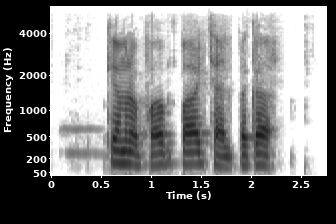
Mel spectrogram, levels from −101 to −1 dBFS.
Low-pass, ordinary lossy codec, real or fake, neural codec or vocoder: 5.4 kHz; AAC, 32 kbps; real; none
